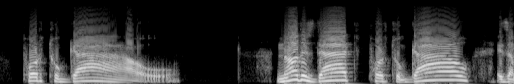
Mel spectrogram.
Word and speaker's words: Portugal: As you see the L is pronounced as W. Portugal.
